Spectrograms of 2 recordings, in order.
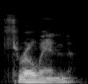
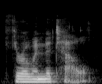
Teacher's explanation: in the towel this means to give up or quit something link throw and in almost as one word throw in and emphasize the word towel throw in the towel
